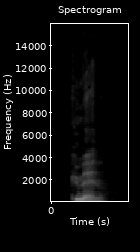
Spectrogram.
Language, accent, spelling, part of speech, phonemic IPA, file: French, France, cumène, noun, /ky.mɛn/, LL-Q150 (fra)-cumène.wav
- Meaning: cumene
